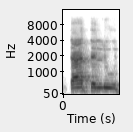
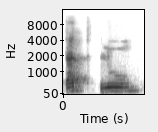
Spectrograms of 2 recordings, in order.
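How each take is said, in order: First: The t is released with a bouncing echo. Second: The t is released with breath and slight voice. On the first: The speaker calls it wrong. "Tak boleh baca ada lantunan" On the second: The speaker calls it right. "angin dan sedikit suara"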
